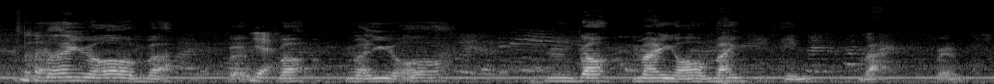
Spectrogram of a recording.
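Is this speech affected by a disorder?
Yes: cerebral palsy.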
